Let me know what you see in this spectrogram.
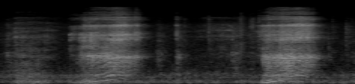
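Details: Heavy snoring: two loud, harsh, rattling snores on inhalation with quiet exhalations between.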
